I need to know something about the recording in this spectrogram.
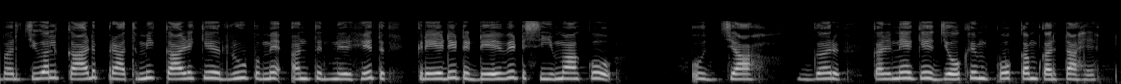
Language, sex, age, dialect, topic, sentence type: Hindi, female, 18-24, Kanauji Braj Bhasha, banking, statement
